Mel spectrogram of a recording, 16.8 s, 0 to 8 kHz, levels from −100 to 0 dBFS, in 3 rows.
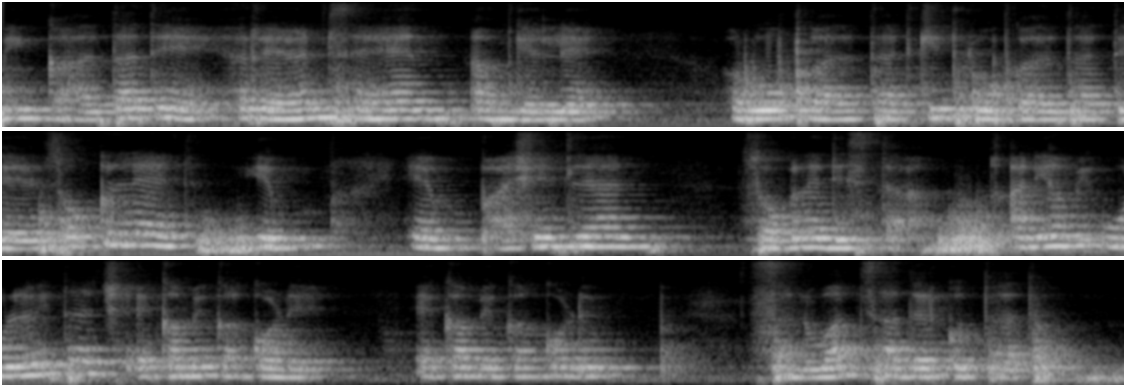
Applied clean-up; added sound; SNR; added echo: none; Wind instrument, woodwind instrument; 14 dB; reverberation time 0.8 s.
